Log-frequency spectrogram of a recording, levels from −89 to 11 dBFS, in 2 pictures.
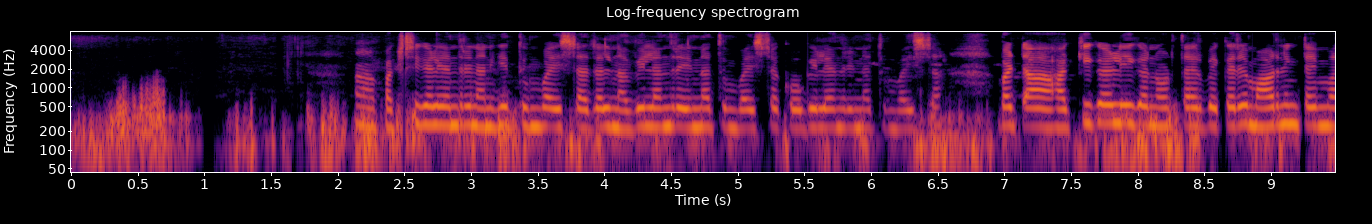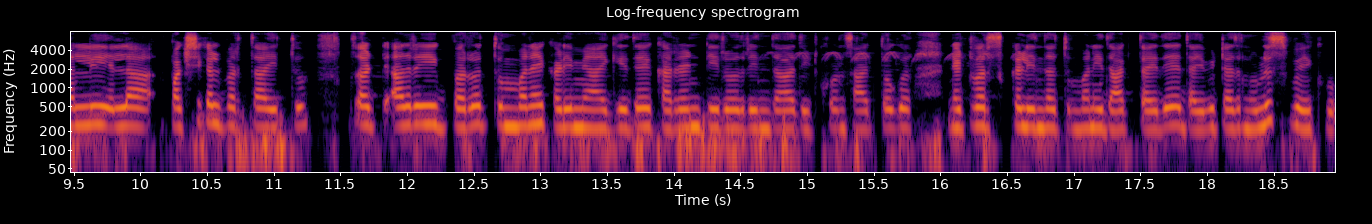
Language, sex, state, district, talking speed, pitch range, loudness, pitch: Kannada, female, Karnataka, Bellary, 150 wpm, 220-245 Hz, -25 LUFS, 230 Hz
